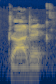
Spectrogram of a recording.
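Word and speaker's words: Dragić: Goran Dragic, I can never pronounce his name right. – Dragic, whatever.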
